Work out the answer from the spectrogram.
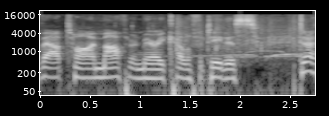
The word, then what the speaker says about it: Kalifatidis: two icons of our time Martha and Mary caltius did I say it right you always say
